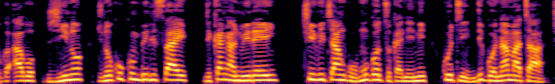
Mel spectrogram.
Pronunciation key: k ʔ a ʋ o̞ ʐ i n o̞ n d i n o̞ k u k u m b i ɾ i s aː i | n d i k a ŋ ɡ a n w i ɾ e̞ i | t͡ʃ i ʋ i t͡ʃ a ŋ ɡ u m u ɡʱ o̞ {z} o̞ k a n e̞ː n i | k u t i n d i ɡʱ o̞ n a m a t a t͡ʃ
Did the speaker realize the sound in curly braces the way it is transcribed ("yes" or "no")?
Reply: no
